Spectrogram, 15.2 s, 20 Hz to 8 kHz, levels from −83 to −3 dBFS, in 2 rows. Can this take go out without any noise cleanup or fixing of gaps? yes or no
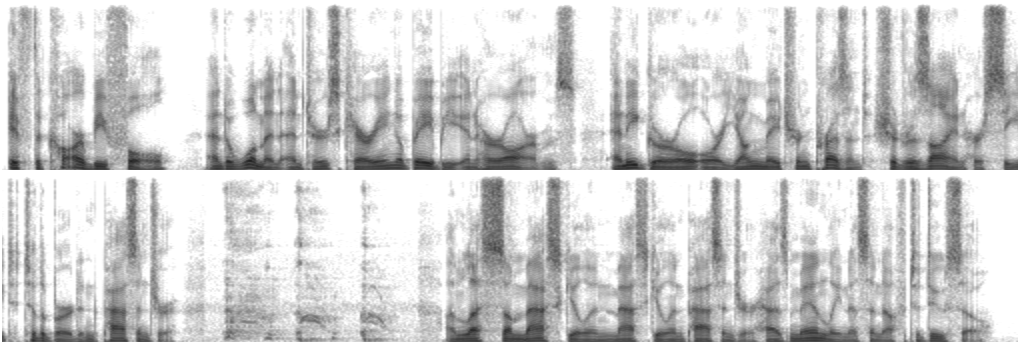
no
